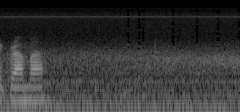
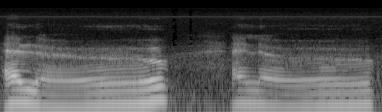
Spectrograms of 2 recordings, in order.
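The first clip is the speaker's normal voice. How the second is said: slow hello; 2 semitones lower, 3 dB louder, much slower than usual. Shown as a demonstration. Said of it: "you have to say it slowly".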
